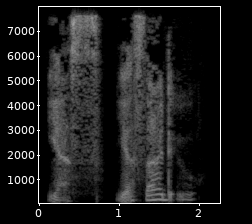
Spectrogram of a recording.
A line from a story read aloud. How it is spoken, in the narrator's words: he bowed his mouth to my ear and breathed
